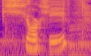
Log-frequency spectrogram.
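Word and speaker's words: György: It looks like George, but I think it's pronounced Hjorki, being from Exed line, and her mother, Anna, was from the Simoleon line.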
